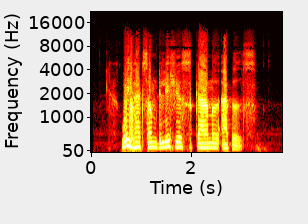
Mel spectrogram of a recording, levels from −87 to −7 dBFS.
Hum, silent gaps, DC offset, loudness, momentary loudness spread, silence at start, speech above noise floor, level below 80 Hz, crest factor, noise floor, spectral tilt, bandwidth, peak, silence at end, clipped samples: none; none; under 0.1%; -12 LUFS; 13 LU; 0.6 s; 36 dB; -46 dBFS; 12 dB; -48 dBFS; -6.5 dB/octave; 12 kHz; 0 dBFS; 0.6 s; under 0.1%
